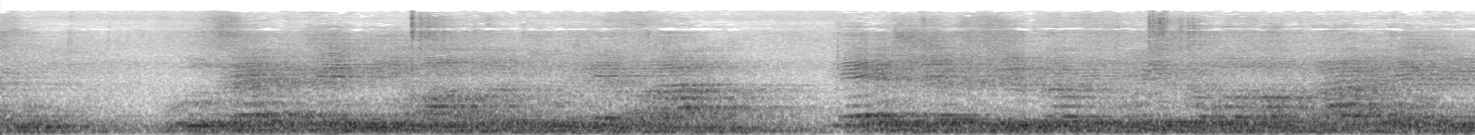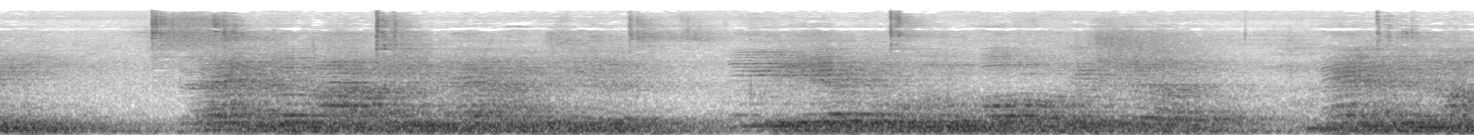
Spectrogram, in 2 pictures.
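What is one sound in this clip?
A congregation of men and women sings a slow hymn together in long phrases.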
